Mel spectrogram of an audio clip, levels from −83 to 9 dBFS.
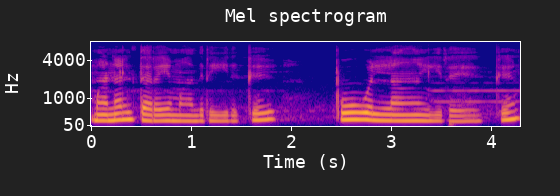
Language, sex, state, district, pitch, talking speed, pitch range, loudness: Tamil, female, Tamil Nadu, Kanyakumari, 215 Hz, 100 wpm, 200-245 Hz, -16 LUFS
